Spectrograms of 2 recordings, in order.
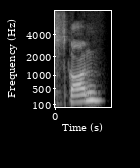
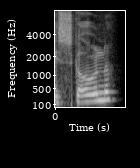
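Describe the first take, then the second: First: "scone" said to rhyme with gone; short vowel in "scone", like scon; correct scone. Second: "scone" said to rhyme with stone, drawn out; long vowel in "scone", like skone; wrong scone. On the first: Telling chat the right way to say it, short scon. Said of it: "The right way to say it is". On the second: Teasing chat about the wrong way to say it, skone, drawn out. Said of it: "If you say scone". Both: Shown as a demonstration.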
